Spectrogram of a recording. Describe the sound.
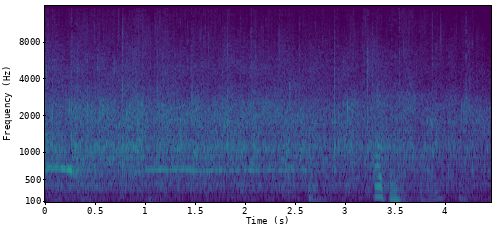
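Steady audience applause fills the whole stretch, a dense wash of clapping at an even level, with faint voices and a brief shout mixed into the crowd noise.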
